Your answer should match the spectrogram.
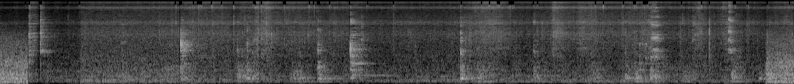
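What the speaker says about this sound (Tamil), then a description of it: "கூடவே கொஞ்சமாக கறி லீஃப் சேர்த்து வதக்கி விட்டுக்கலாம்" Onion and curry leaves sautéing in a pan for barley soup, with a soft sizzle under repeated spatula scrapes and clinks against the metal, irregular strokes close up, with no talking.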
